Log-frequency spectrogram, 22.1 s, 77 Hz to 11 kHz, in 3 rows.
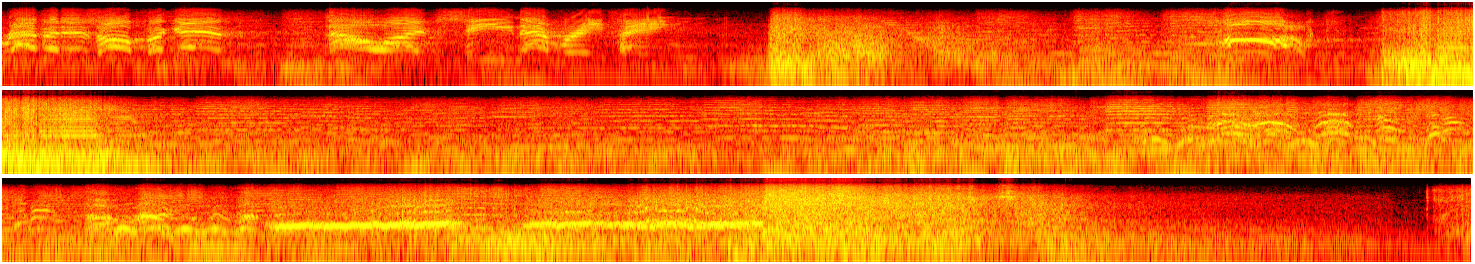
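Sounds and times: loud crash sound effects: 0:03.8 - 0:05.0, 0:06.9 - 0:08.0, 0:18.3 - 0:20.3
orchestral cartoon music: 0:04.7 - 0:18.5.

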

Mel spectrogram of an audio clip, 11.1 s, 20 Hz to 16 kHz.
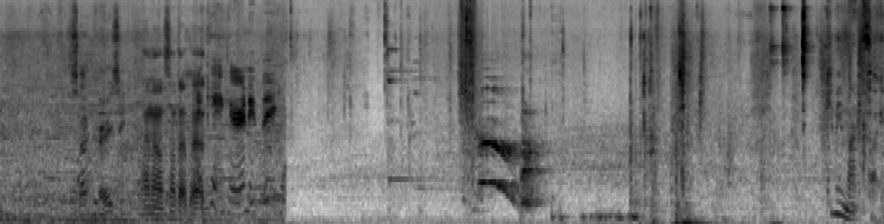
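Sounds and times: faint doorbell chime: 0:04.8 - 0:05.8
loud falling vocal cry: 0:05.8 - 0:06.9
heavy thuds of door opening: 0:06.9 - 0:09.2.

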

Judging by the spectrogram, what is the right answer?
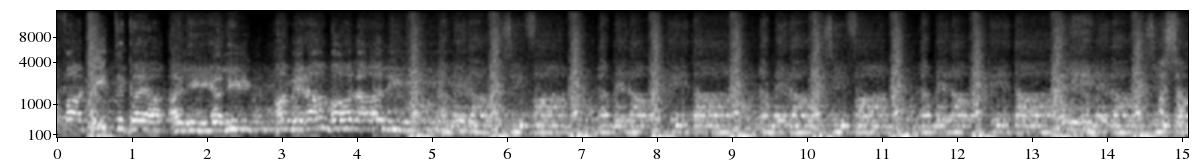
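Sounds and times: men chanting: 0:00.0 - 0:15.0
heavy percussive beat: 0:00.4 - 0:01.0, 0:04.6 - 0:15.0.

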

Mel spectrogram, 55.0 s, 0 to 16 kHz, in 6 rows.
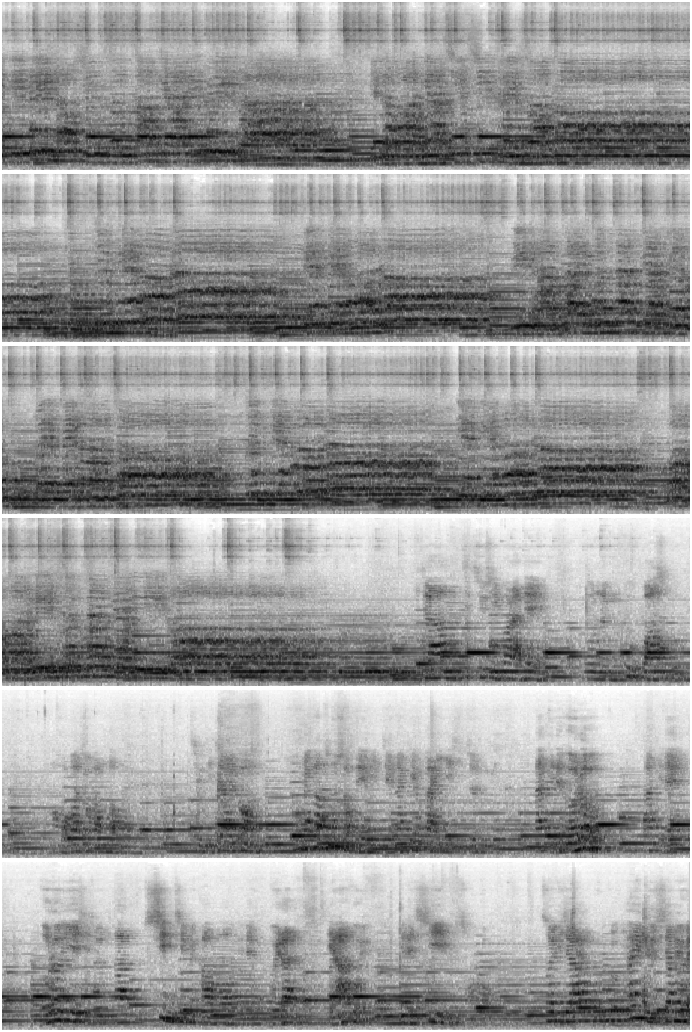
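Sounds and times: group singing a hymn: 0:00.0 - 0:33.0
piano accompaniment: 0:00.0 - 0:55.0.

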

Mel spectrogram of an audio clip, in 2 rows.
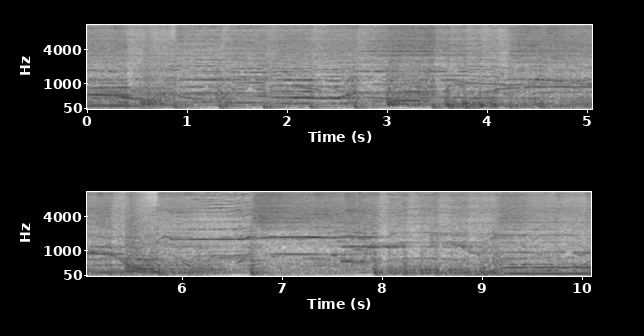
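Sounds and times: rock band playing loud: 0:00.0 - 0:10.0.

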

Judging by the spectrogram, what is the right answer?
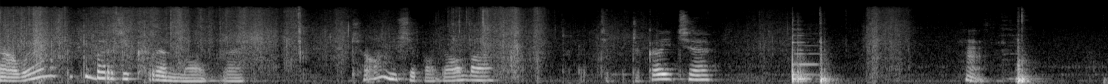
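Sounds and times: bubble wrap rustling: 0:00.0 - 0:09.4.

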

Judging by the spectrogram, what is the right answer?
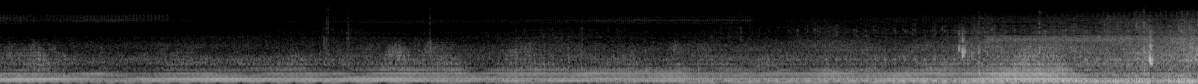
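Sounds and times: propeller airplane engine drone: 0:00.0 - 0:11.9.

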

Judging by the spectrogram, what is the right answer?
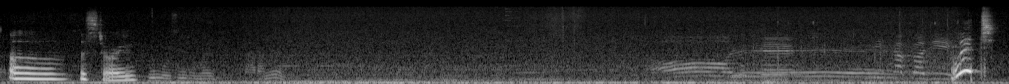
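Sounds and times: steady low hum: 0:00.0 - 0:09.4
faint hiss: 0:00.0 - 0:10.0
faint voices: 0:06.4 - 0:10.0.

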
